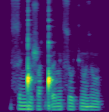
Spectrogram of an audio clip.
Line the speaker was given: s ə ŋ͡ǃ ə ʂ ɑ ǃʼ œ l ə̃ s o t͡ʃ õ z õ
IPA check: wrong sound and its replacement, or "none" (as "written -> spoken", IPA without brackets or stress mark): none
